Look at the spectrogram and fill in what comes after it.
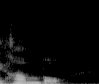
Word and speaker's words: humble: And every time I say humble, I think of Charlotte over here cringing because we are pronouncing the H and she never does. The English teacher over here saying, boy, I wish they'd learned to say it right.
